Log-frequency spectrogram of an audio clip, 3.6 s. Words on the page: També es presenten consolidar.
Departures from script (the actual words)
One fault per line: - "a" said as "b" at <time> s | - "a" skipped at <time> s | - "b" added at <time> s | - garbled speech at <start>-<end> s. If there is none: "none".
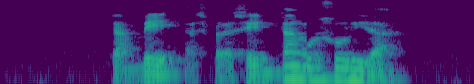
none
